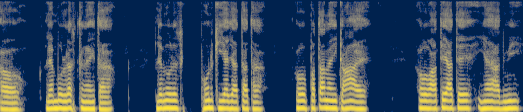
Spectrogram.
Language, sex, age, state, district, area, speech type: Hindi, male, 60+, Uttar Pradesh, Jaunpur, rural, spontaneous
